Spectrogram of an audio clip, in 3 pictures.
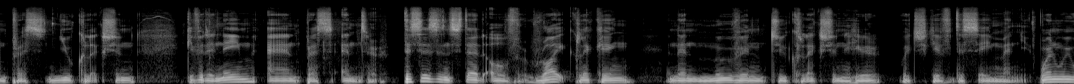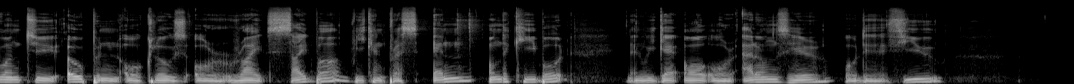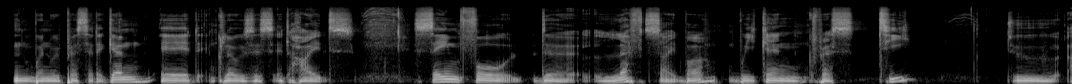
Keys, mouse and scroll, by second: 4.0-8.3 right drag, 15.1 n, 16.8-19.5 drag, 22.4 n.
